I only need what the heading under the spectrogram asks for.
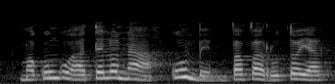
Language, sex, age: Tsonga, female, 20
